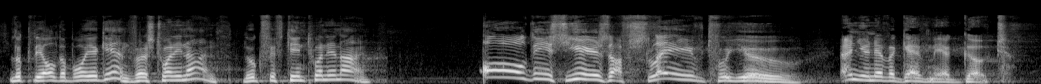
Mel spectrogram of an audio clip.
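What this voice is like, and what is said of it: Speaks with a noticeable accent. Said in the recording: “my accent”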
